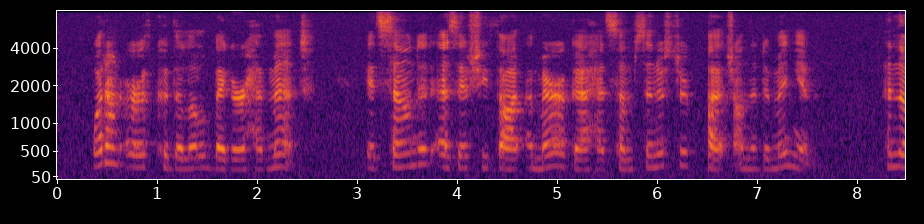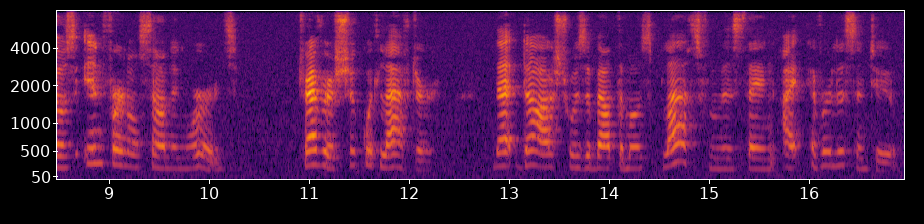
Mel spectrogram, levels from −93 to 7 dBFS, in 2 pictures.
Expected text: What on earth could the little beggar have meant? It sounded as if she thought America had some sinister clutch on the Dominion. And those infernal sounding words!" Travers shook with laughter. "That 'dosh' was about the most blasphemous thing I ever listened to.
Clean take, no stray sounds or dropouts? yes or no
no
